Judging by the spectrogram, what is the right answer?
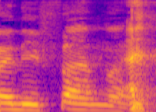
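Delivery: exaggerated Welsh accent. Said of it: "do it in your, uh, accent".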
